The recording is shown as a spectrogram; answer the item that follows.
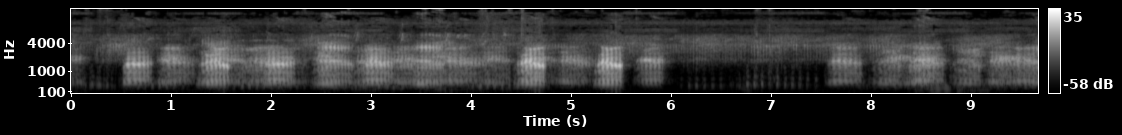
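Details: Yellow Indian bullfrog calling in a village: loud, rasping, pulsed croaks come in separate bursts about a second apart, each a coarse nasal bleat, with fainter frogs croaking in the background.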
